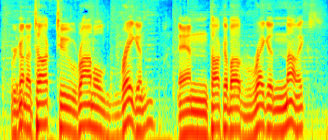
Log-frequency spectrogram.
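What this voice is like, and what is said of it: Imitates a news anchor's distinctive delivery. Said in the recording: “I love David Brinkley because that is his delivery... His distinctive style. That was great. That was a good impression.”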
